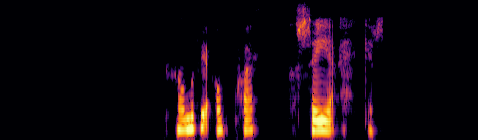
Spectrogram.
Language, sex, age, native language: Icelandic, female, 30-39, Icelandic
